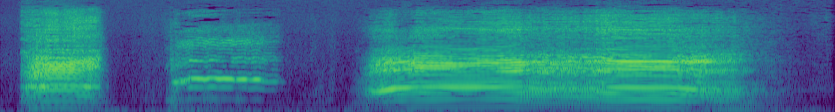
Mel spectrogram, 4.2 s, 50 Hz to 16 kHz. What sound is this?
Lamb Chop Slow Down over 75percent
I used a time shift technique on Audacity to gradually slow down a goat "baw". It begins very quick and then as it slows down it becomes more granulated. There are two goats.
aip09, bah, berber, chop, down, farm, goat, gradual, granulation, lamb, remix, shift, slow, speed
